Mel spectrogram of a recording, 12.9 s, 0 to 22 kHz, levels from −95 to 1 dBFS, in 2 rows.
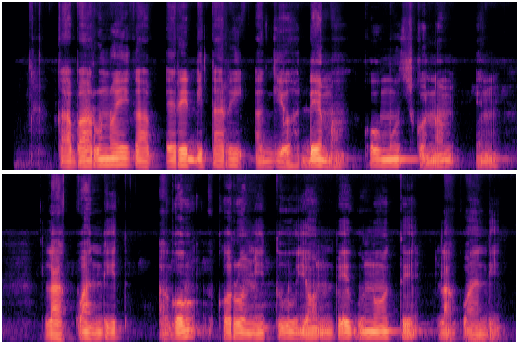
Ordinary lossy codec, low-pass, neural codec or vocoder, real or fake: none; none; vocoder, 44.1 kHz, 128 mel bands, Pupu-Vocoder; fake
